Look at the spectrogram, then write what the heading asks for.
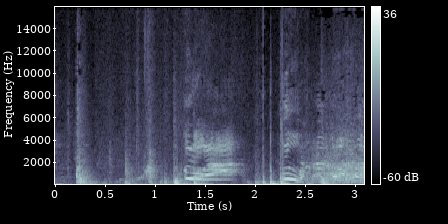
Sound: groaning

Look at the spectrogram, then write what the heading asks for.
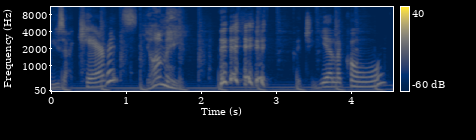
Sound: laughing

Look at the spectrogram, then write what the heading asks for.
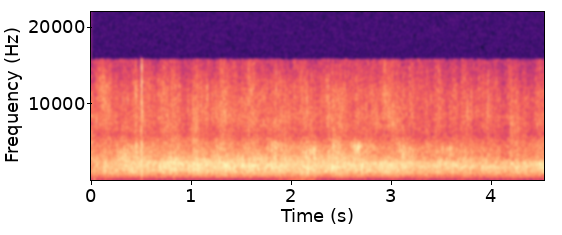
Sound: audience applauding

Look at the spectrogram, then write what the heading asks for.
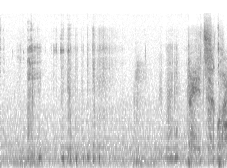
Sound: the goddess demonstrates the sound of chewing

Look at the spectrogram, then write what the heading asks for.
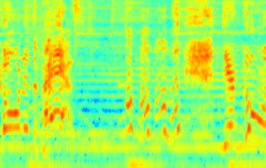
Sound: giggling

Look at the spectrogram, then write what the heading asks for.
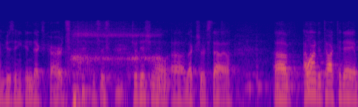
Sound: laugh

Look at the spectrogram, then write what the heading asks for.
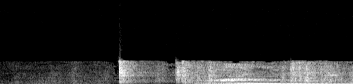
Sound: banging

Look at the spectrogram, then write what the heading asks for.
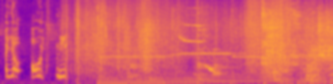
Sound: dog whining; object breaking

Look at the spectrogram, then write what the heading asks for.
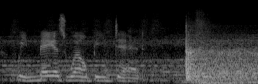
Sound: pounding

